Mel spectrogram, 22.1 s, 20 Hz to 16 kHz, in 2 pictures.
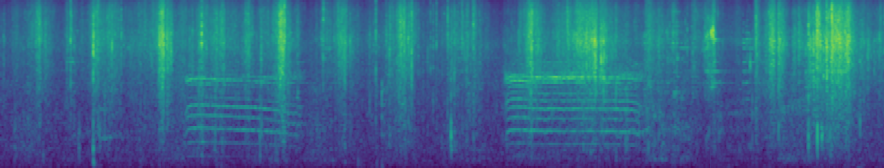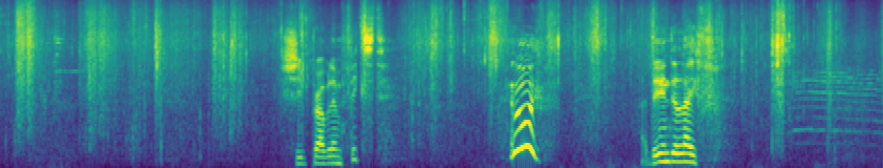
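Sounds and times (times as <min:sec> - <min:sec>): footsteps in dry grass: 0:00.0 - 0:22.0
sheep bleating: 0:02.2 - 0:03.8, 0:06.3 - 0:08.3, 0:20.7 - 0:22.0.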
